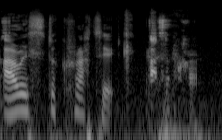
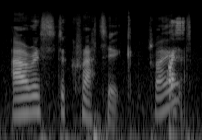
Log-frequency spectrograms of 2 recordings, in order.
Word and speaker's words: aristocratic: be a little bit you have to just learn those two different pronunciations aristocracy the aristocracy are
